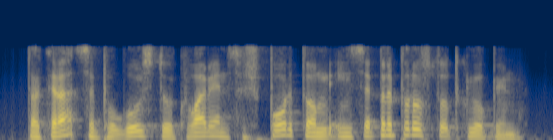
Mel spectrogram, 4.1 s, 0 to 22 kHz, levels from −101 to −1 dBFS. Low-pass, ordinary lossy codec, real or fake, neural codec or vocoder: 5.4 kHz; none; fake; codec, 16 kHz, 1 kbps, X-Codec, HuBERT features, trained on general audio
